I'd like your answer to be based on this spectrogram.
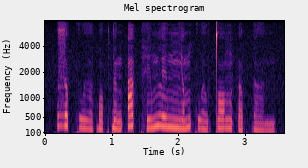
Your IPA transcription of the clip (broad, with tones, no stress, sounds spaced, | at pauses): z ə˦˥ p̚ k w ɨ̤˨˩ ə̯ ɓ o˨˩ k̚ ɗ ɨ̰˧˨ n ʔ a˦˥ t̚ h i˨˦ m l i˧ m ɲ ə˨˦ m k w ə̤˨˩ w t̪ ɔ˧ ŋ ʔ ə˨˩ p̚ ɗ ə̤˨˩ n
